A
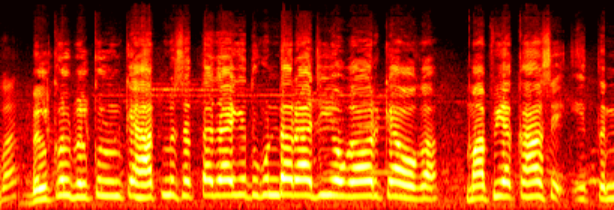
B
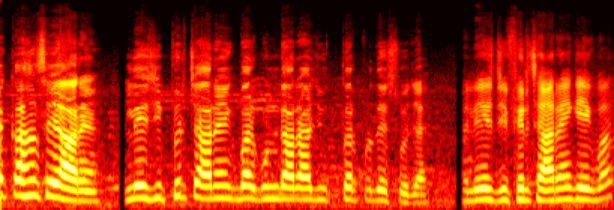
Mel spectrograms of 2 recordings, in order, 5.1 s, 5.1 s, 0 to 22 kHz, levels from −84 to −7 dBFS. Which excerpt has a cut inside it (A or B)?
B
